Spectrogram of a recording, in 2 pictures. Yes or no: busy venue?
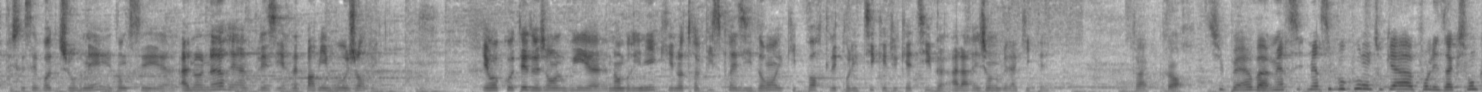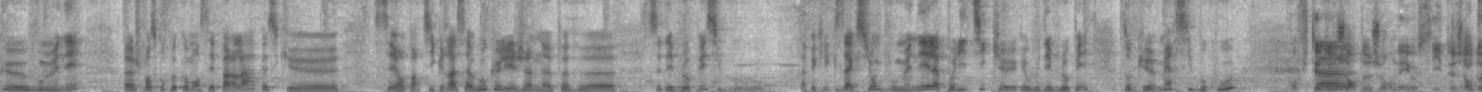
yes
